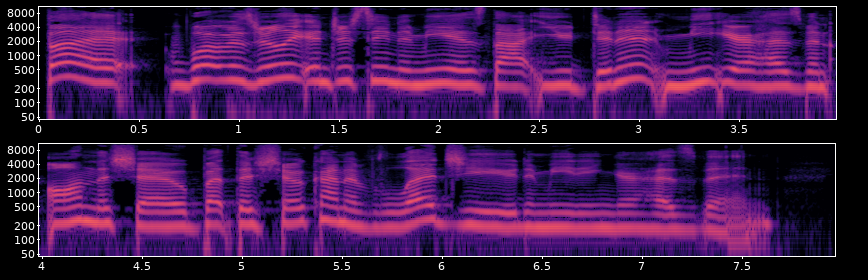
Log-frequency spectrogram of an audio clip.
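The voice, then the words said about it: Southern American accent. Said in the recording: “your southern accent. You're from Nashville, right?”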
